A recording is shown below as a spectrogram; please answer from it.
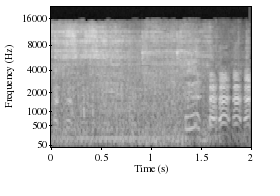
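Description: Golf cart running as it drives over the grass, a steady low hum that drops away about a second and a half in, when a voice cuts in.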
